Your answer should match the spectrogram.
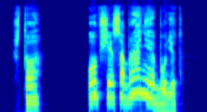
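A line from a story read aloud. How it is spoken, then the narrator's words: Thin-voiced question. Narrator (Russian): спросил Васисуали Андреевич тоненьким голосом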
